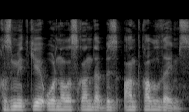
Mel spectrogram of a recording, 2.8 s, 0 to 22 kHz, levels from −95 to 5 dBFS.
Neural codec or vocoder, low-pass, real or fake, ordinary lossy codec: none; none; real; none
